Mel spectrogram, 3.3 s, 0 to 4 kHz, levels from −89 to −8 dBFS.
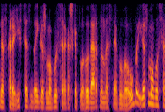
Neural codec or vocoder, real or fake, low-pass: codec, 16 kHz, 0.7 kbps, FocalCodec; fake; 3.6 kHz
